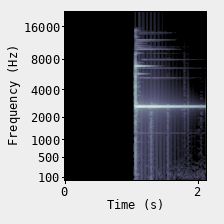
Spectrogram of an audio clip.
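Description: A single bright ding about a second in, one high ringing tone that fades away over about a second and a half: a notification-bell chime sound effect.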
